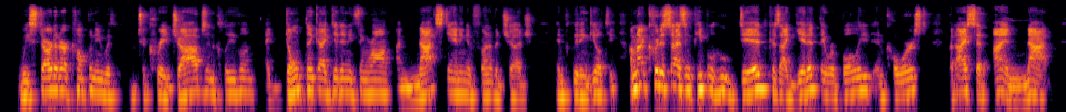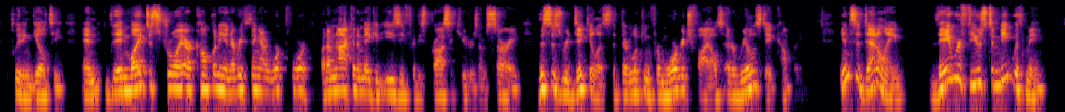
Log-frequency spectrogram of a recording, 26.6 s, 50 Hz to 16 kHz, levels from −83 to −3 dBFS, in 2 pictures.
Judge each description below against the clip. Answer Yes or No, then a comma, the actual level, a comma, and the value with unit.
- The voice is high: No, medium, 140 Hz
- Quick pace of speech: Yes, fast, 215 wpm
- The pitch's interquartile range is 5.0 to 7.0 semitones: Yes, average, 5.3 semitones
